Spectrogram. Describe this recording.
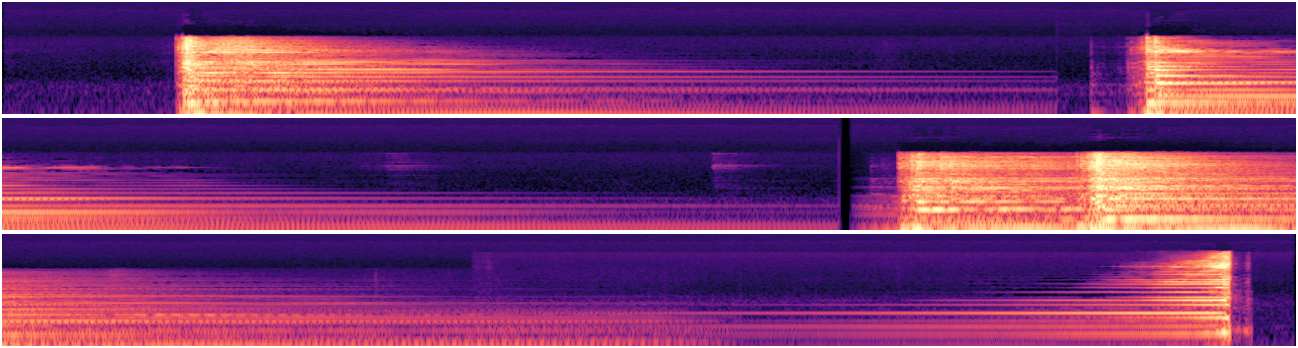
persian musical instrument cetar .... reverb & slow down
sound, effect, strange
